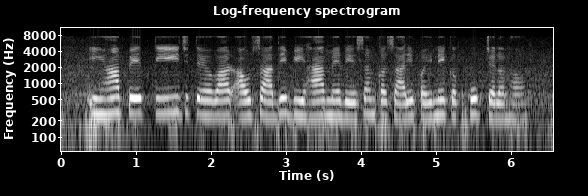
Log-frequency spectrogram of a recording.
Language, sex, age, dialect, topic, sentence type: Bhojpuri, female, 18-24, Western, agriculture, statement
